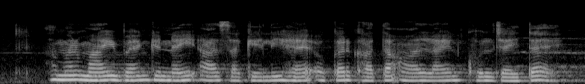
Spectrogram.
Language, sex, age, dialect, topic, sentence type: Magahi, female, 25-30, Southern, banking, question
